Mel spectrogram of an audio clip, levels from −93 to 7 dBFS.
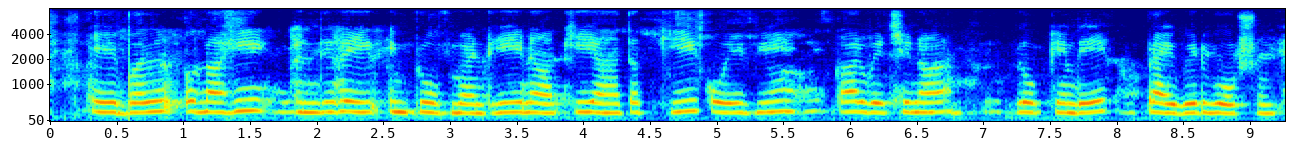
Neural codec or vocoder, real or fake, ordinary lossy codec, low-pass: codec, 16 kHz, 2 kbps, FunCodec, trained on LibriTTS, 25 frames a second; fake; none; none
